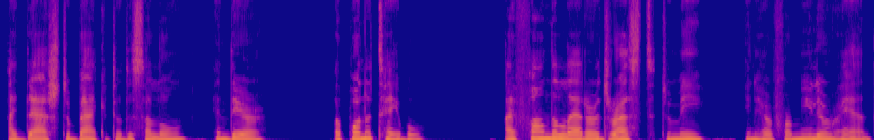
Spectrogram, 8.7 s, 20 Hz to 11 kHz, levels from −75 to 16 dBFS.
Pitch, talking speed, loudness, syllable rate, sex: 190 Hz, 150 wpm, -19 LUFS, 4.9 syllables/s, female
